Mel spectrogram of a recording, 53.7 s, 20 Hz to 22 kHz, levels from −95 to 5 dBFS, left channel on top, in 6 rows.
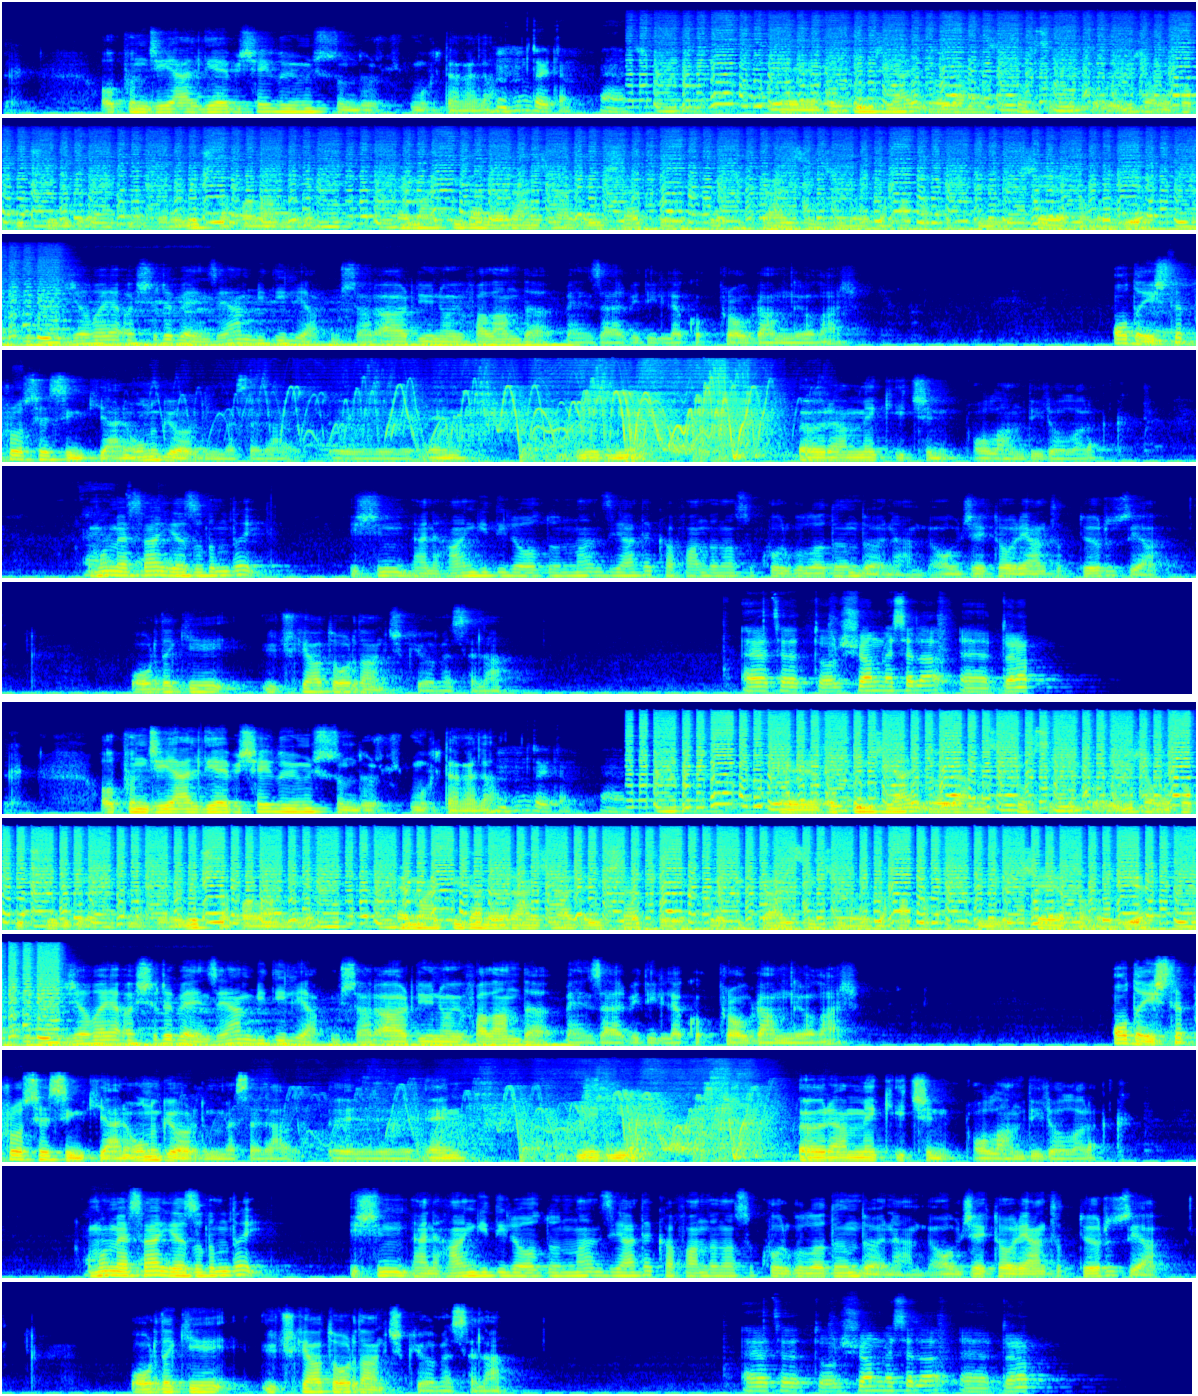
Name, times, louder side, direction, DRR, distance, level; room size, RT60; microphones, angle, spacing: voice 1, 0.0-3.8 5.8-11.4 11.9-17.6 18.4-24.3 26.2-30.4 31.2-31.7 32.8-35.1 36.4-37.8 38.4-44.5 45.7-48.6, right 4 dB, 40° right, 0.4 m, -35 dB
voice 2, 3.7-4.7 26.5-26.8 36.4-36.7 37.0-37.1 50.3-52.5, left 3 dB, 35° left, 0.4 m, -38 dB
sound 1, 4.7-18.4, right 6 dB, 90° right, 0.6 m, -33 dB
sound 2, 13.4-22.1, equal, 85° left, 4.2 m, -38 dB
sound 3, 28.0-33.0, left 3 dB, 55° left, 1.7 m, -37 dB
11.0 x 8.9 x 5.1 m
head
